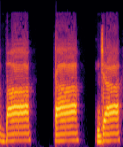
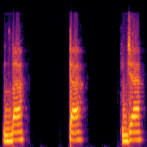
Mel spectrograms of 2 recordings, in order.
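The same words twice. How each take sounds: First: बा ता जा drawn out long, as the mistake; long vowels shown as an error; stretched syllables, wrong way. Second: ब त ज said short, no stretching; quick short fatha sounds; short syllables, right way. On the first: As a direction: drag बा, ता, जा out. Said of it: "इस तरह नहीं पढ़ना है". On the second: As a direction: clip ब, त, ज quickly. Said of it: "इसे खींचकर नहीं पढ़ना है". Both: Shown as a demonstration.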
